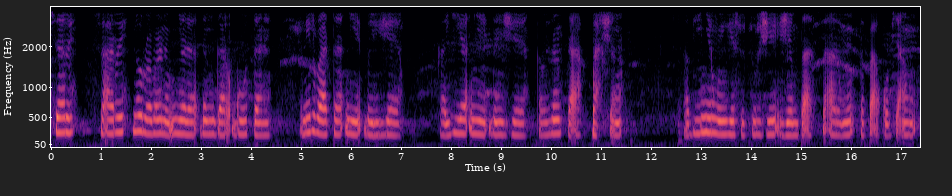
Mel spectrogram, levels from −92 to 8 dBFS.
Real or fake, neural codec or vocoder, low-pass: fake; vocoder, 44.1 kHz, 80 mel bands, Vocos; 3.6 kHz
